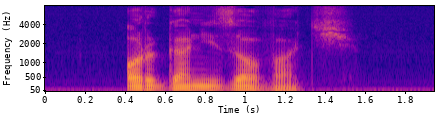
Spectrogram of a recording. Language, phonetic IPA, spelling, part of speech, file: Polish, [ˌɔrɡãɲiˈzɔvat͡ɕ], organizować, verb, Pl-organizować.ogg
